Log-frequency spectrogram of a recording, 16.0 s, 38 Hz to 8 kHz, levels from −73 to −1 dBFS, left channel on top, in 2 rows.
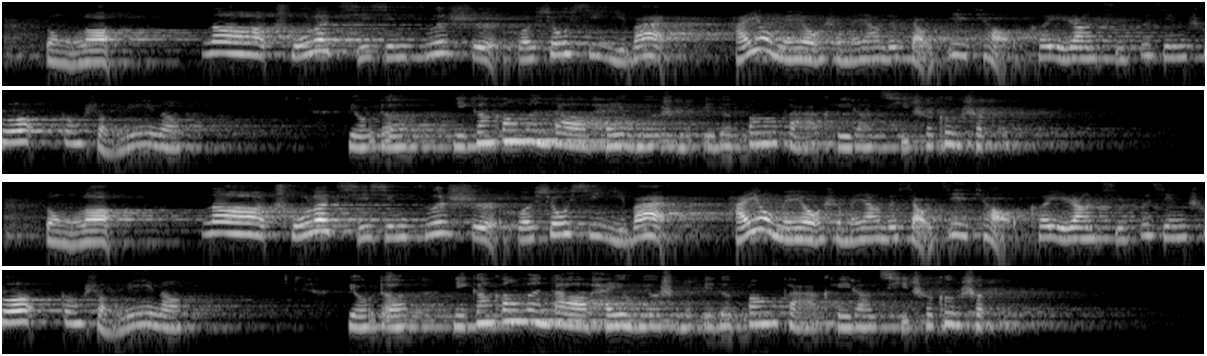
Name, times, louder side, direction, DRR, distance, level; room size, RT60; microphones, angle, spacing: voice 1, 0.3-0.8 1.3-4.5 4.8-9.2, right 3 dB, 35° right, 7 dB, 0.8 m, -26 dB
voice 2, 10.3-10.7 11.0-14.6, right 1 dB, 55° right, 3 dB, 2.7 m, -28 dB
27.5 x 23.5 x 8.5 m, 2.3 s
head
